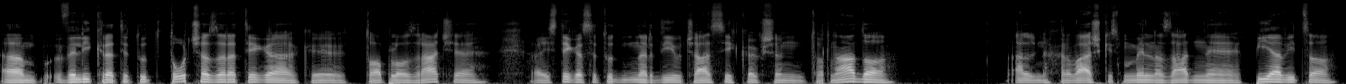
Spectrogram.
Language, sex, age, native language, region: Slovenian, male, 18-29, Slovenian, Central Slovenia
